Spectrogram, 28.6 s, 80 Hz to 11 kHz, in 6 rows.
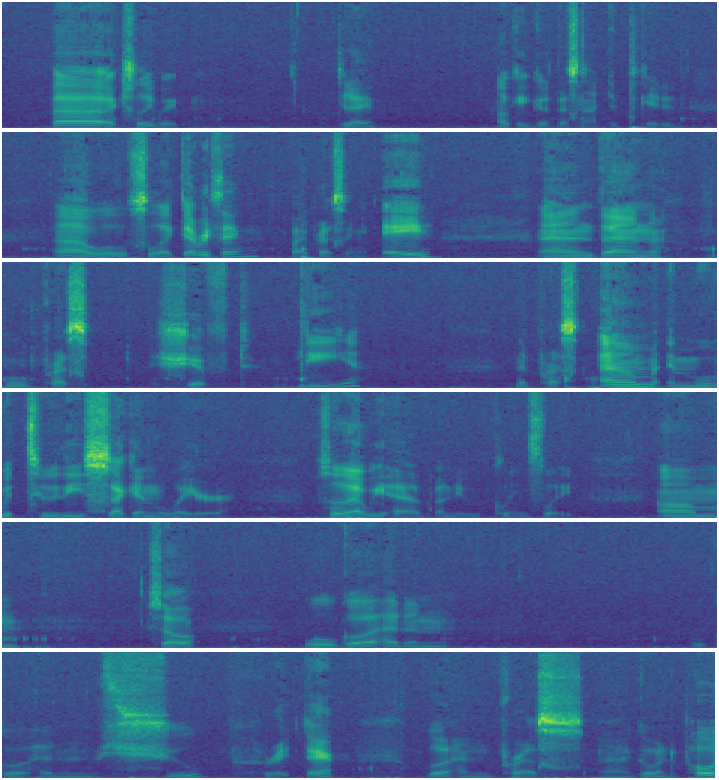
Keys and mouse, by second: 0.7 ctrl+z, 2.4-5.2 right drag, 5.0 a, 5.2 a, 5.5 right click, 5.8 right click, 11.4 shift+d, 13.5 m, 16.2-18.4 drag, 17.7-20.3 right drag, 20.8 a, 22.1-24.0 drag, 22.3-24.3 right drag, 26.4-28.5 drag, 26.4 right click, 28.5 a.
